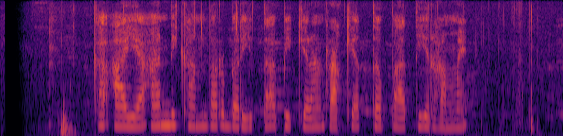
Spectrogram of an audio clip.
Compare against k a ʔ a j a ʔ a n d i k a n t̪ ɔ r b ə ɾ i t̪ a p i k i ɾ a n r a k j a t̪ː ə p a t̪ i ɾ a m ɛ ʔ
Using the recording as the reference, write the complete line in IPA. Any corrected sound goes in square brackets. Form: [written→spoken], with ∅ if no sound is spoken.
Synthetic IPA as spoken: k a ʔ a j a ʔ a n d i k a n t̪ ɔ r b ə ɾ i t̪ a p i k i ɾ a n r a k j a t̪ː ə p a t̪ i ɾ a m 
